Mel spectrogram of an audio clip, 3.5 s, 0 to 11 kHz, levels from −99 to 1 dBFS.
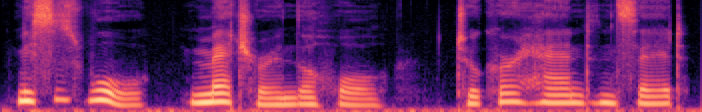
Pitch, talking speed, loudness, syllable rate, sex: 185 Hz, 205 wpm, -18 LUFS, 4.3 syllables/s, female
